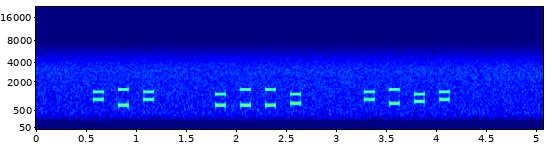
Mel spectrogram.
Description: DTMF, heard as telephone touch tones, dialled by machine, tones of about 100 ms, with radio hiss. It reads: 030 1334 0670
